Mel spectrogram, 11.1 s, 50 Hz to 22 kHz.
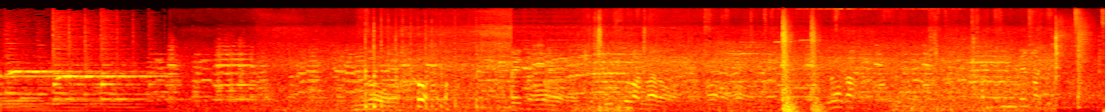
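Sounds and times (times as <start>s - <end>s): traffic rumble: 1.6s - 11.0s.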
